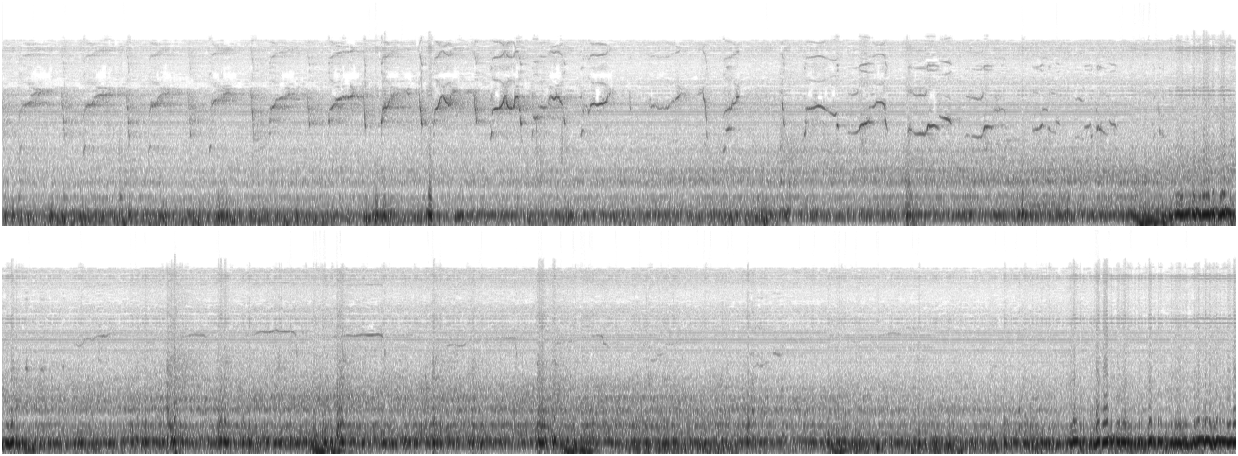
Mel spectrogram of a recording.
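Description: Bald eagle calling: a run of high, thin whistled notes repeated every second or less, fading out about twelve seconds in. Under it runs a steady low rumble that grows louder about halfway through.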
